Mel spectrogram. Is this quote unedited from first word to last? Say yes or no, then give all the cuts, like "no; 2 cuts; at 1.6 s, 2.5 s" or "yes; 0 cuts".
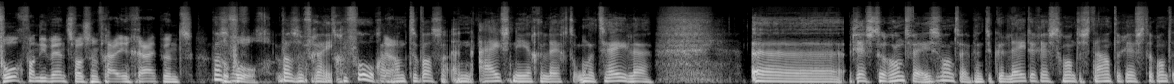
no; 4 cuts; at 3.3 s, 3.8 s, 4.5 s, 8.5 s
